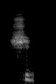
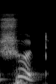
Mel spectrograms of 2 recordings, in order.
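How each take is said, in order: First: The vowel is reduced to a weak schwa. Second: The vowel is full and clearly pronounced. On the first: "It is the weak form" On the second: "The strong form of should"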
